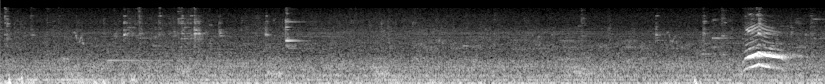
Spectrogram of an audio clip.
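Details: A walking Gambel's quail in Scottsdale, Arizona, gives one short, nasal, rising-then-falling call near the end, over a steady low outdoor hum.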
